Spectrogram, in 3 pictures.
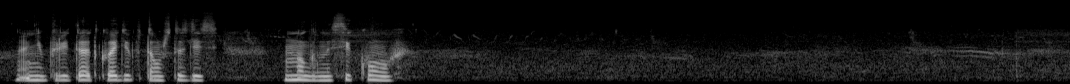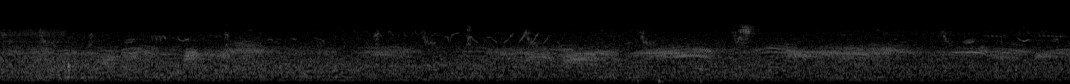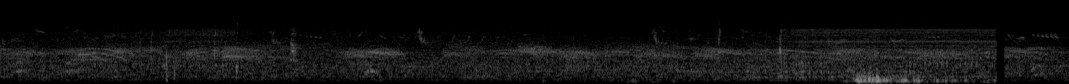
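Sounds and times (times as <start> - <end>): background hiss: 1.2 - 31.6
birds calling: 9.0 - 32.0.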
